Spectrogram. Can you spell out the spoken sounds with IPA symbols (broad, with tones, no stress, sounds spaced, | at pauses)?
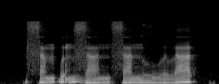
s a˨˦ m ɓ ə̰˧˥ m z a˨˩ n s a˧ n ɣ u˨˩ ə̯ l a˦˥ t̚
